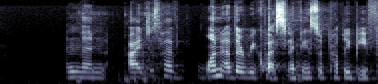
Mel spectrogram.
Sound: rustling sound

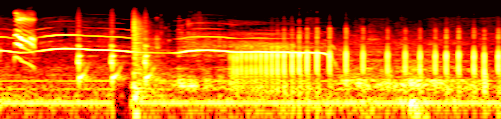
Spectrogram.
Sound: screaming; sputtering, farting

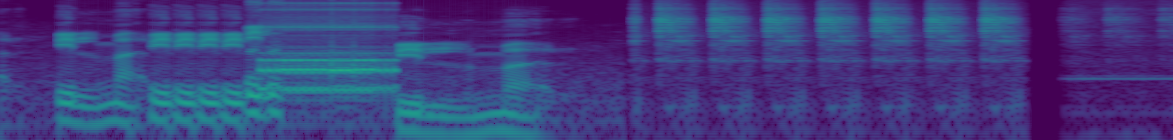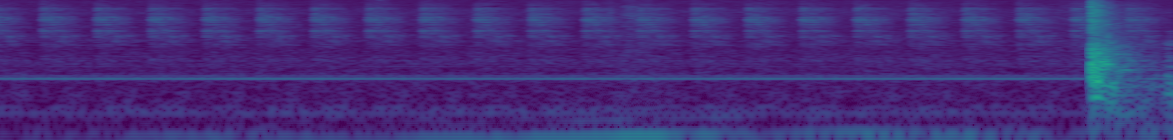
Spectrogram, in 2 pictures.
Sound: glitches

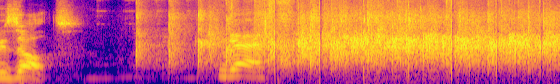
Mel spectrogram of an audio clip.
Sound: audience applauds

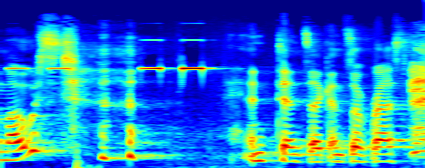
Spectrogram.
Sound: laughs; timer beeps

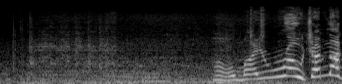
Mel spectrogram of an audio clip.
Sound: engine revving

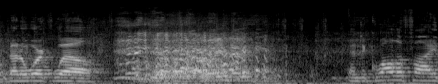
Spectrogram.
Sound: laughter

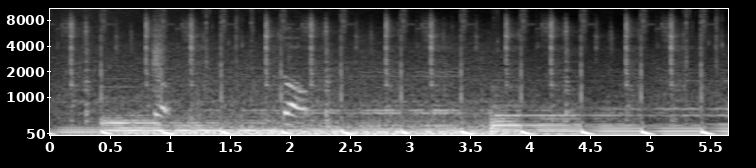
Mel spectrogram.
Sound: blabbering

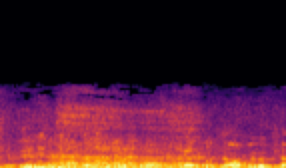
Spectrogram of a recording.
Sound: audience laughs

